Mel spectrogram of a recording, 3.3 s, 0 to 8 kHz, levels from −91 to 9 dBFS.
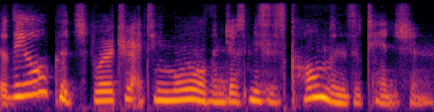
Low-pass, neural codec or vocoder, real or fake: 7.2 kHz; codec, 32 kHz, 1.9 kbps, SNAC; fake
